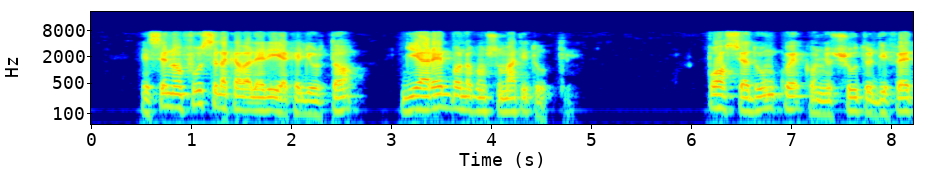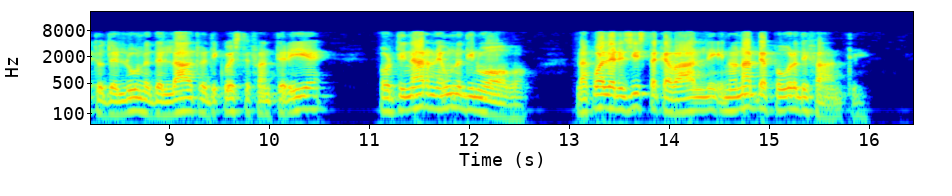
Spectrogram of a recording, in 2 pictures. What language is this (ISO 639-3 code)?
ita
